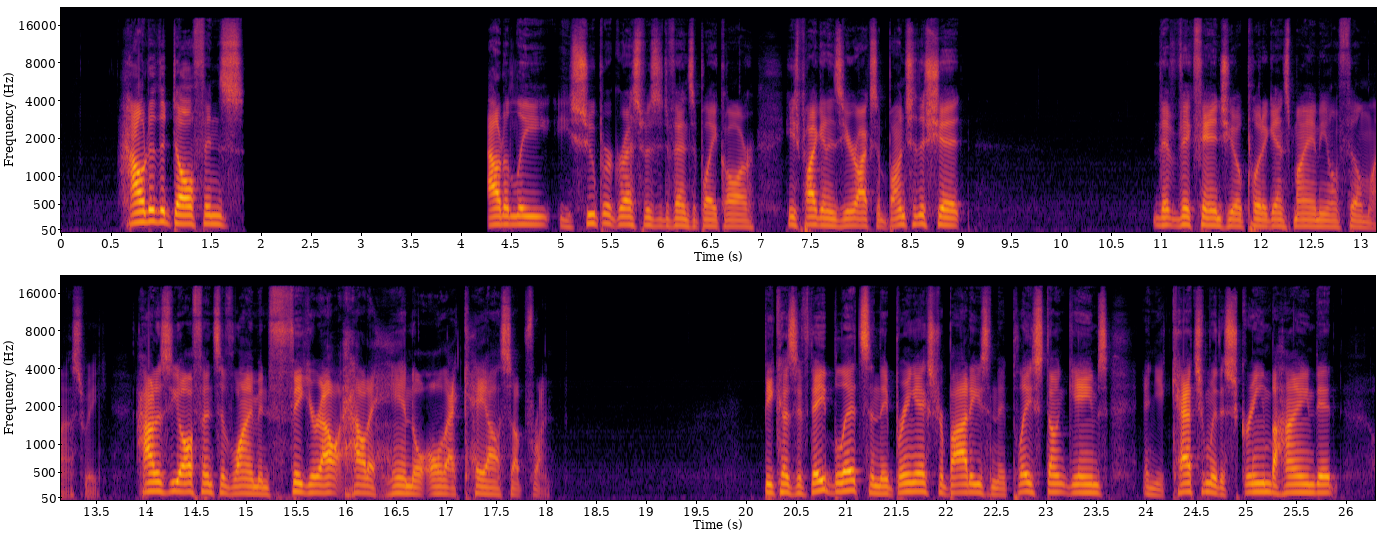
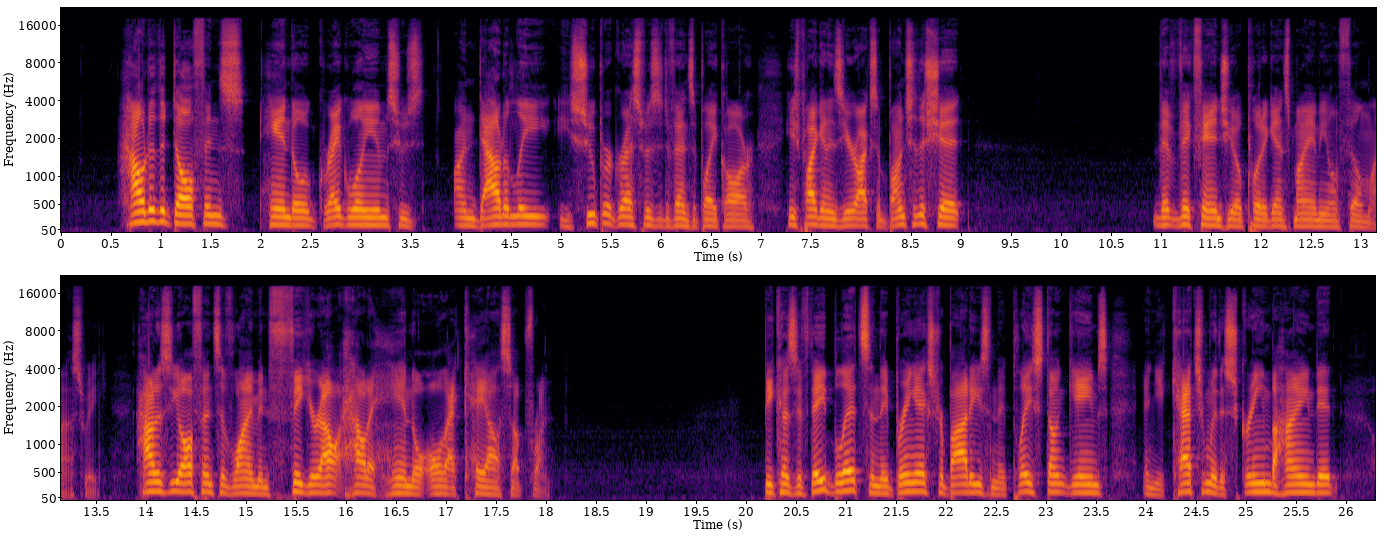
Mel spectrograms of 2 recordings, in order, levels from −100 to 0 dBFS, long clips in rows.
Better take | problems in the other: second | audio cutting out; at 2 s for 2.5 s

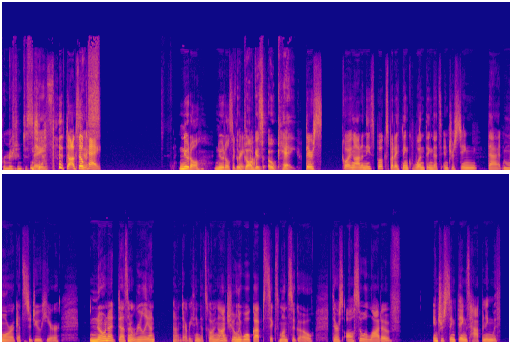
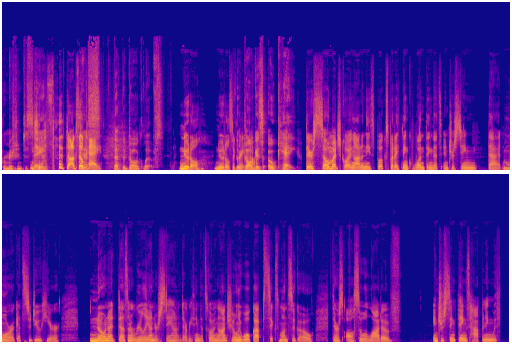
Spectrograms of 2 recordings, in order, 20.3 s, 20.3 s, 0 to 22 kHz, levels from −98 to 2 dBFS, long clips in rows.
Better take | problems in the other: second | audio cutting out; at 2 s for 1 s, at 6.5 s and at 13 s

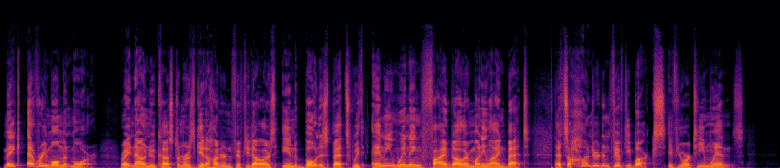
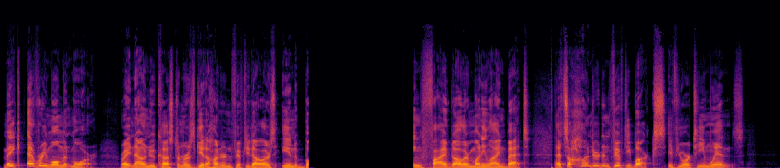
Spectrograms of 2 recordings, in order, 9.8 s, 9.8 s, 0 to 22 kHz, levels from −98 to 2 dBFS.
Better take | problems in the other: first | audio cutting out; at 4 s for 1.5 s

